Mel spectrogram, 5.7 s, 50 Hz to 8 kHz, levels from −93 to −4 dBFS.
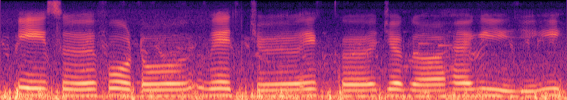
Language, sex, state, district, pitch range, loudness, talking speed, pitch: Punjabi, male, Punjab, Kapurthala, 170-190 Hz, -17 LUFS, 75 wpm, 180 Hz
